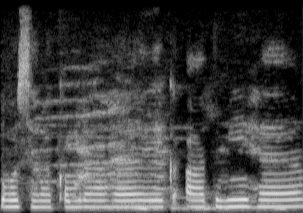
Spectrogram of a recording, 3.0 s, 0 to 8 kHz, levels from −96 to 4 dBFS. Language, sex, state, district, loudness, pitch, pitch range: Hindi, female, Bihar, Kishanganj, -15 LUFS, 240 Hz, 240-250 Hz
